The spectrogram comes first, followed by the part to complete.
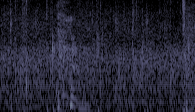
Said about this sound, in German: Hey, lass uns Gott noch einen riesen Applaus geben.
